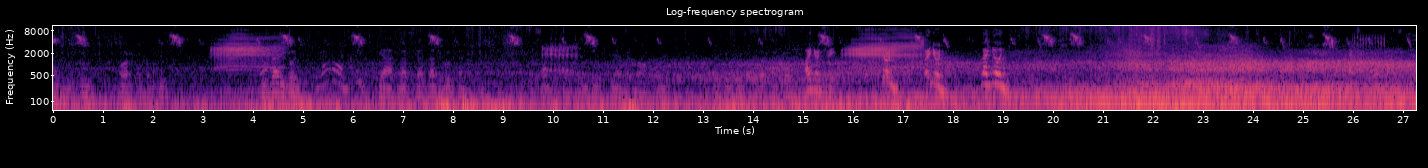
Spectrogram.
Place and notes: Burland Croft Trail, Trondra, Shetland Islands, UK - The sheepdogs and the sheep
This is the sound of the enthusiastic sheepdogs herding the sheep at Burland Croft Trail. At different points in the recording you can hear the wind, the traffic on the road close by, and the low thunder of a lot of hooves moving in Unison across a field. You can also hear Tommy Isbister shouting commands to the dogs, and talking to me (some distance from the microphones) about the process of training sheep dogs. Although you can't hear what we're saying so clearly, I love the texture of chatting in this recording, because it reminds me of a lovely time, visiting with two amazing people. Tommy and Mary have been running the Burland Croft Trail since 1976, working and developing their crofts in a traditional way. Their main aim is to maintain native Shetland breeds of animals, poultry and crops, and to work with these animals and the environment in the tried-and-tested way that have sustained countless generations of Shetlanders in the past.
